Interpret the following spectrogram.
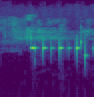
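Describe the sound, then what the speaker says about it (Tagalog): A telephone sounds a quick series of short electronic tones for an incoming call, clear and fairly close, with no voices. "Si Marivic na silang nanawag, no"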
